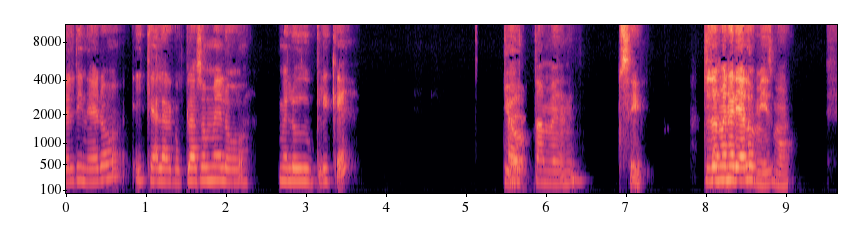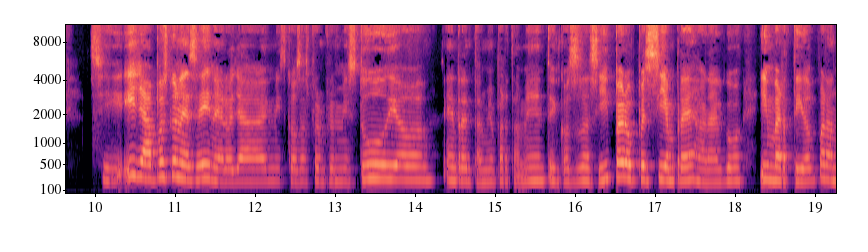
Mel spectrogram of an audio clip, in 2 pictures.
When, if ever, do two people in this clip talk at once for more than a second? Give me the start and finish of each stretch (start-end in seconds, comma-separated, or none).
none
